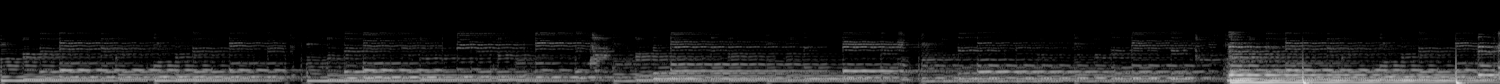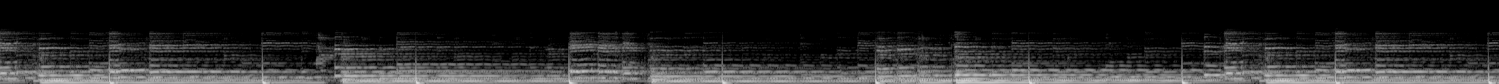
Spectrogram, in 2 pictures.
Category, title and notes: Music > Multiple instruments
A dark lonely guitar chord sequence including multiple guitar melodies, lost alone and afraid chord and simple drums. Gear used: Abelton Line 6 Helix Meris Enzo synth tc electronic flashback delay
